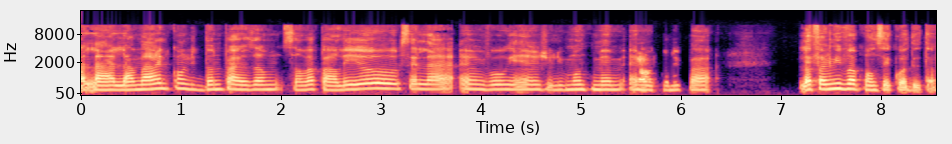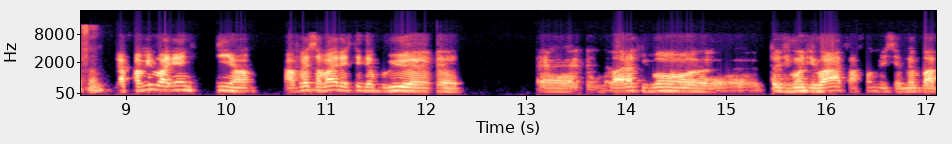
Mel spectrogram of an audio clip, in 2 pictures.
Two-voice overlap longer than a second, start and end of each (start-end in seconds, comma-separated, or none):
none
